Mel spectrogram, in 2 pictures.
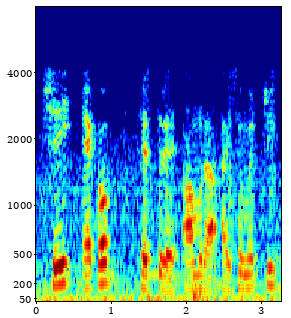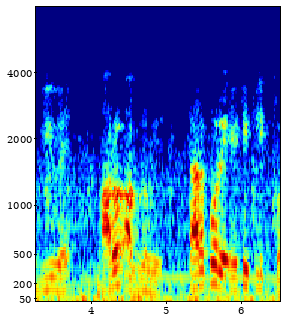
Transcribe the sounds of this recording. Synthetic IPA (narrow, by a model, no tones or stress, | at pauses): ʃejɛkɔkkʰːɛt̪ɾɛamɾaʔajsomeʈɾik̚bʱjueaɾoʔaɡɾɔɦi | t̪aɾpɔɾɛeʈiklikːɔ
